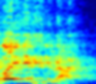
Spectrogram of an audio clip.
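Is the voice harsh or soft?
harsh. It is said in a harsh, scolding voice. A mother scolds a child who came home late. "এইভাবে জিগাই কিনা?"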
